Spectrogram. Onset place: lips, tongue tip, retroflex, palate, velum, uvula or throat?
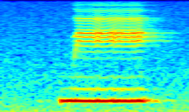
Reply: velum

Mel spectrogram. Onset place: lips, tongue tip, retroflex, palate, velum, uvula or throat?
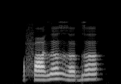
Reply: lips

